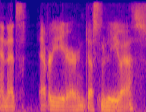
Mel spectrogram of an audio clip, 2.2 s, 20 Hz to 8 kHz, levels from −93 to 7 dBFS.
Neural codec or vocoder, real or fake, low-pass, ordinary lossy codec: codec, 24 kHz, 1.5 kbps, HILCodec; fake; 7.2 kHz; AAC, 32 kbps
